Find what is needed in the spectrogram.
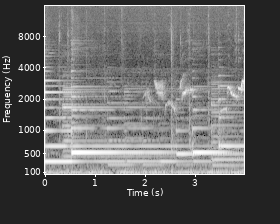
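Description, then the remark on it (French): Small garden birds chirp and twitter in short, rising calls over steady piano music that plays throughout, the birdsong fairly faint and scattered rather than continuous. “On a les oiseaux du jardin de la d'accueil, c'est trop beau.”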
